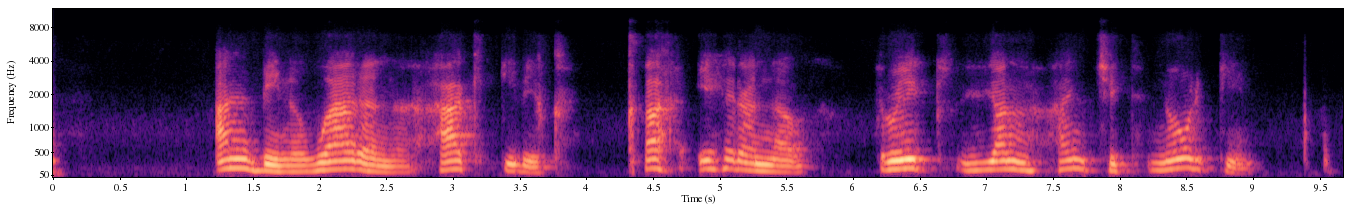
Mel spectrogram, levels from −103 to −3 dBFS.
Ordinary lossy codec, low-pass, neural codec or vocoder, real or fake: Opus, 24 kbps; 7.2 kHz; codec, 16 kHz, 1.1 kbps, Voila-Tokenizer; fake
